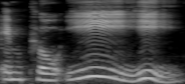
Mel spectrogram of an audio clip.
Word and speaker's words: employee: seeing that word and we always see this word employee right the stress goes on where the two E's are employee orientation so it's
